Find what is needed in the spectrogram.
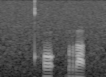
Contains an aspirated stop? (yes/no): yes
